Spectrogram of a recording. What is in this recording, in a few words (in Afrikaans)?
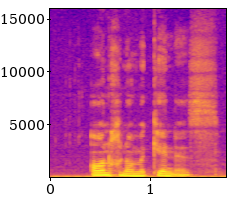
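"aangename kennis", Afrikaans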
